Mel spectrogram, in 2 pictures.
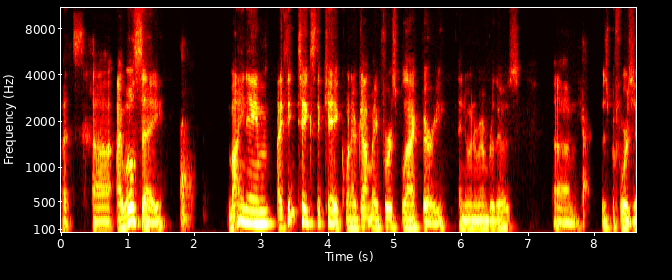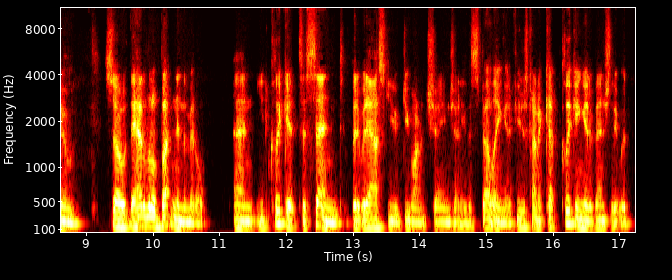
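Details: Adult man speaking; Ordinary speech.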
